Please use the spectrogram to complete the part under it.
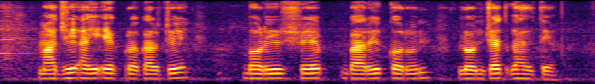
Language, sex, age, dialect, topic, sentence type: Marathi, male, 18-24, Northern Konkan, agriculture, statement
